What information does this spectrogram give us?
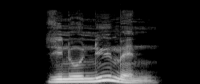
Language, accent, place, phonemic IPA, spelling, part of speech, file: German, Germany, Berlin, /ˌzynoˈnyːmən/, Synonymen, noun, De-Synonymen.ogg
- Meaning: dative plural of Synonym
